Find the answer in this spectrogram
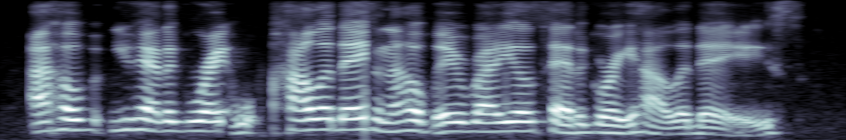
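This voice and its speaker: A woman speaks with a Georgia accent. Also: very clean recording, silent background. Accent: Southern (Georgia). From US South, Georgia. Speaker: lawyer. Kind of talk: podcast interview.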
